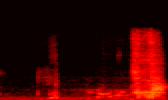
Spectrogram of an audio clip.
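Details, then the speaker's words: Mechanical ventilator noise heard while the ventilated user begins speaking: soft faint puffs giving way to a loud rushing hiss of air near the end as the machine delivers a breath. "My name is. That noise you're hearing is my ventilator, and welcome to Page Turners They Were Not, my Star Wars podcast."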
